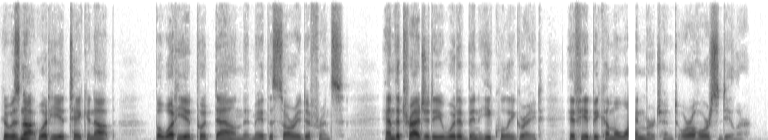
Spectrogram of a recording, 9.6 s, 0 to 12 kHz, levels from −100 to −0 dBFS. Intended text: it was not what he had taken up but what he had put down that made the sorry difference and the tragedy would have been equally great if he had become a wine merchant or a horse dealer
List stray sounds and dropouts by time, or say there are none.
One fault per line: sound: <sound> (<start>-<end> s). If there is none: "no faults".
sound: dropout (7.9-8.0 s)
